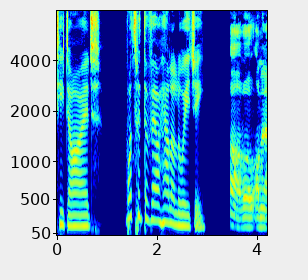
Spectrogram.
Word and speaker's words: Valhalla: Valhalla.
